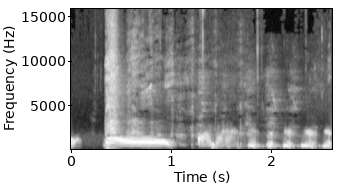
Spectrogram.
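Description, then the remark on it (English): A voice imitates the donkey noise from the film The Godfather Part III: a loud, drawn-out nasal tone, then a quick series of rhythmic, pulsing hee-haw bursts that gradually lose force. “The donkey noise, yo.”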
